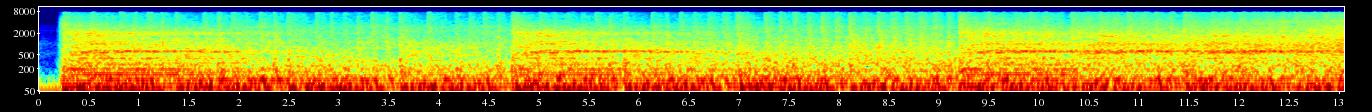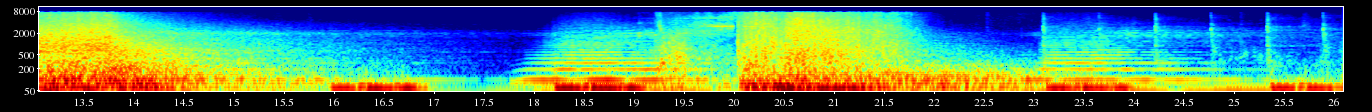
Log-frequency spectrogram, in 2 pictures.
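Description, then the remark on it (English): A loud, ominous orchestral score with heavy metallic percussion hits pulsing at a steady rhythm, then briefly drops away before big brass swells return; no one speaks. “It's like lots of metallic percussive, you know, with some big, you know, brass instrument.”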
